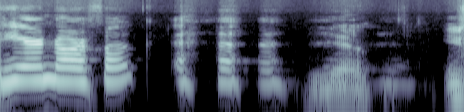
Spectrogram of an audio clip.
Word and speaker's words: Norfolk: Like, Right here in Norfolk. Yeah. you said it wrong. You got to say Norfolk.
